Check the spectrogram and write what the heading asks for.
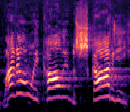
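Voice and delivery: very high, loud put-on aunt voice; imitated aunt. Aunt looking at the newborn and naming him, high mimicking voice. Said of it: "my aunt looked at me and said".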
